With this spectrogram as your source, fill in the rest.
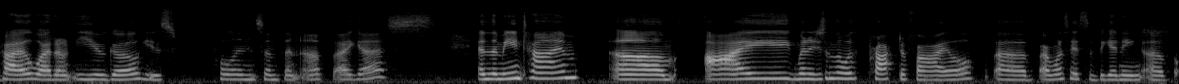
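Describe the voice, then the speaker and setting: In a very clean recording with a silent background, a woman with a Midwestern accent and fairly high pitch speaks at a fairly slow pace with fairly even intonation. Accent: Midwest. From Illinois, US Midwest. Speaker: streamer guest. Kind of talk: casual chat.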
